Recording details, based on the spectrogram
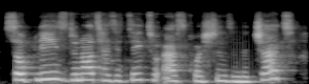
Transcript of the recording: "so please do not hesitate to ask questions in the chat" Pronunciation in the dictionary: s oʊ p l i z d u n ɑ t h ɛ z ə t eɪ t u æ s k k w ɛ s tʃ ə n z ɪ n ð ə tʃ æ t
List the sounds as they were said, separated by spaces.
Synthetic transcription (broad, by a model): s oʊ p l i z d u n ɑ t h ɛ z ə t eɪ t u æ s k k w ɛ s tʃ ə n z ɪ n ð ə tʃ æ t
